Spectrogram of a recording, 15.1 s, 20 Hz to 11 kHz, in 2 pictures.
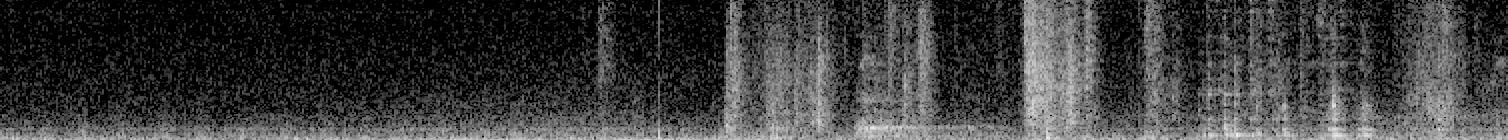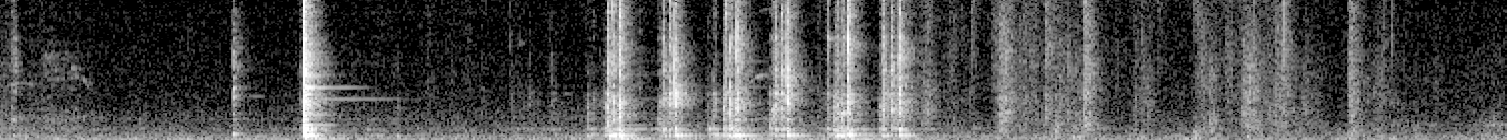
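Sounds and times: ceiling fan running: 0:00.0 - 0:15.0
sharp clicks: 0:10.2 - 0:12.2.

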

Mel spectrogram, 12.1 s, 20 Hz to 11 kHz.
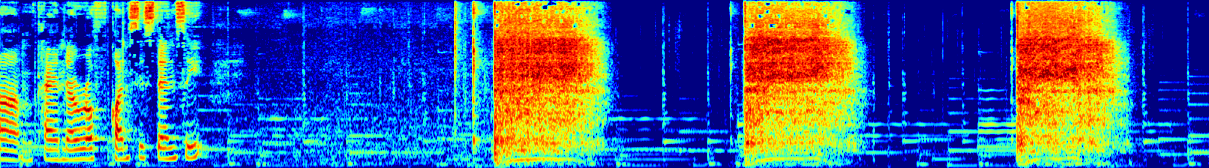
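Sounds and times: blender motor pulsing: 0:05.0 - 0:06.1, 0:07.3 - 0:08.7, 0:10.1 - 0:11.4.

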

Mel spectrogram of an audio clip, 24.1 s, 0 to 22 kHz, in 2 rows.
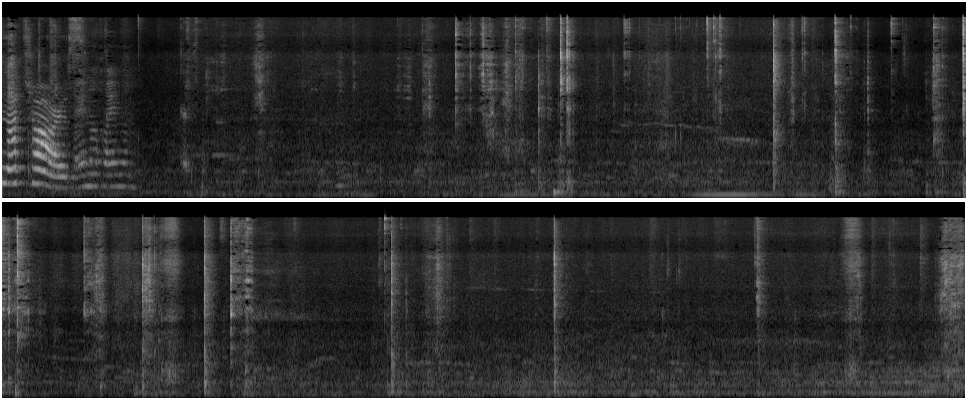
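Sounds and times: cutlery clinking on a plate: 0:11.6 - 0:12.5.

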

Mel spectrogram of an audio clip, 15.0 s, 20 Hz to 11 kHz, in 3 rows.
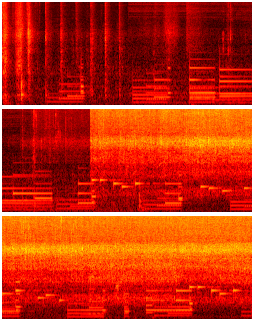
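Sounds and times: onion and meat sizzling: 0:05.8 - 0:15.0.

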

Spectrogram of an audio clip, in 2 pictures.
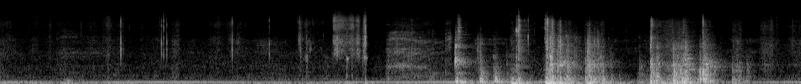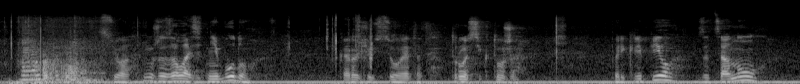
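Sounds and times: steady low hum: 0:00.0 - 0:16.0
heavy thumps: 0:04.5 - 0:07.6
metal knocking and clanking: 0:04.5 - 0:07.6.

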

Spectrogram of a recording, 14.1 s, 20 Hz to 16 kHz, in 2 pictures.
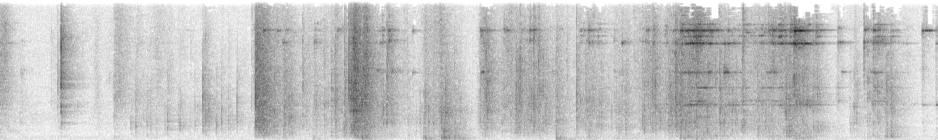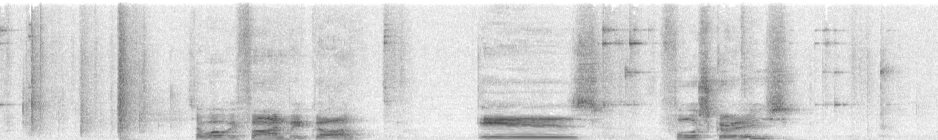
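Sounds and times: plastic bag crinkling: 0:00.8 - 0:08.3
screws jingling and clinking: 0:02.2 - 0:07.4, 0:11.4 - 0:12.0, 0:13.1 - 0:13.8.

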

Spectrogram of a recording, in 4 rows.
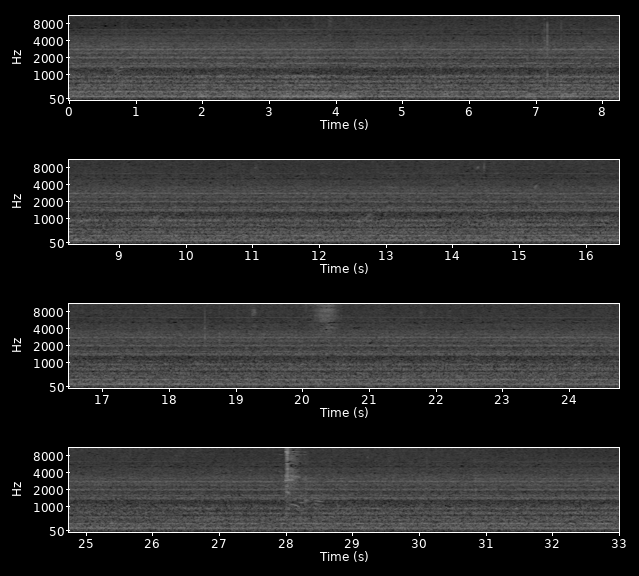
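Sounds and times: aircraft cabin engine hum and whine: 0:00.0 - 0:33.0
brief hiss: 0:20.1 - 0:20.6.

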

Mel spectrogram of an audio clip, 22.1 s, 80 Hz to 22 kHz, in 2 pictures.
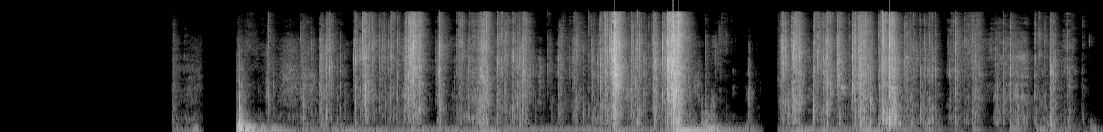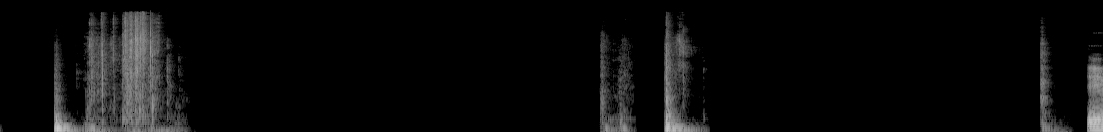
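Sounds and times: foil wrapper crinkling and tearing: 0:02.6 - 0:07.2, 0:07.8 - 0:10.9, 0:11.9 - 0:12.7.

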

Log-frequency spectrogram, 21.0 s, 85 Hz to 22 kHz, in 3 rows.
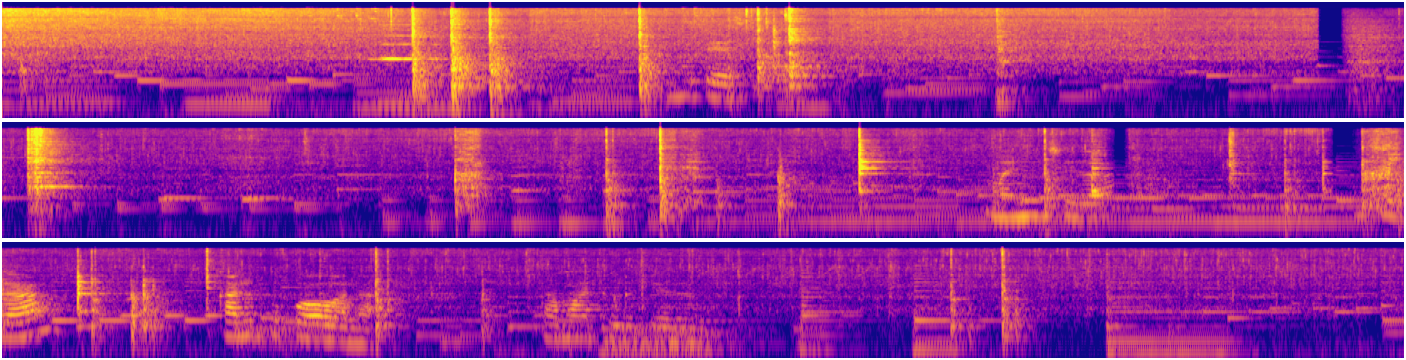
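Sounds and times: curry sizzling in a pot: 0:00.0 - 0:21.0
spoon scraping a metal pot: 0:01.8 - 0:02.5, 0:09.2 - 0:09.5
tune of held notes: 0:16.7 - 0:18.2.

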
